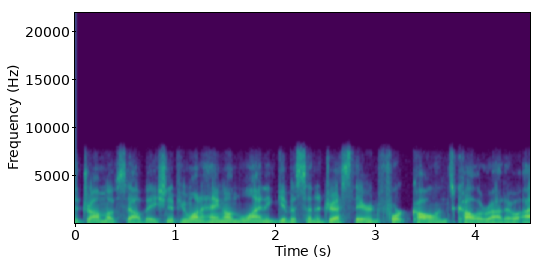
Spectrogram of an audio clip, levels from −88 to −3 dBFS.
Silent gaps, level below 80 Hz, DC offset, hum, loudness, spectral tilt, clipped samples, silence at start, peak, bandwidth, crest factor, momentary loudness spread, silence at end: none; -50 dBFS; under 0.1%; none; -26 LUFS; -5 dB/octave; under 0.1%; 0 s; -6 dBFS; 8.4 kHz; 20 dB; 4 LU; 0 s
